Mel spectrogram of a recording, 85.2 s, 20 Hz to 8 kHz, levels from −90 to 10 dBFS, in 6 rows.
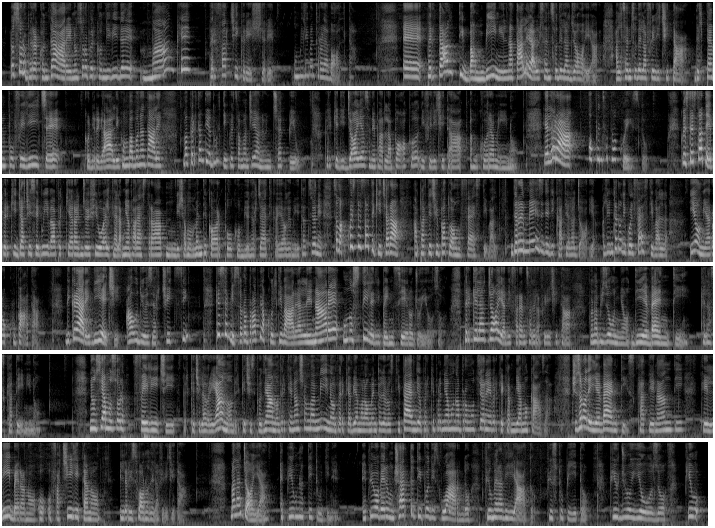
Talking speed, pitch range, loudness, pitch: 145 wpm, 195-255 Hz, -27 LUFS, 220 Hz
